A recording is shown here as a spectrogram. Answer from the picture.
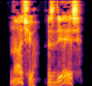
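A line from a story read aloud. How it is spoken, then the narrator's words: Sleepy surprise. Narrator (Russian): сонно удивился Шамиль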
